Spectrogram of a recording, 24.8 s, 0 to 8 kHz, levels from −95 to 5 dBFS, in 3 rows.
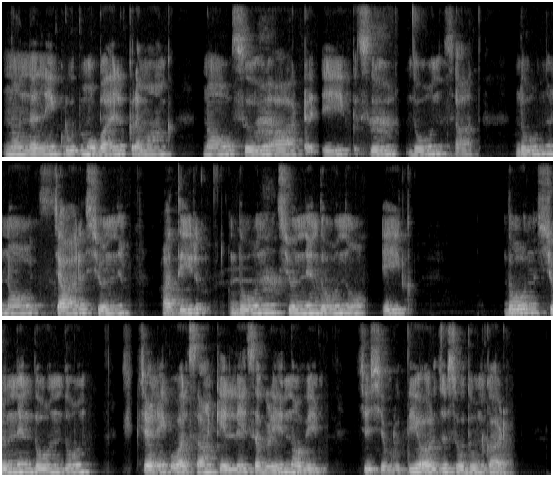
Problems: background sounds at intervals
